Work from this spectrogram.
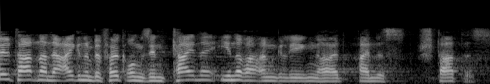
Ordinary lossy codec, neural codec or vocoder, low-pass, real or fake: Opus, 64 kbps; none; 5.4 kHz; real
